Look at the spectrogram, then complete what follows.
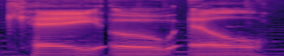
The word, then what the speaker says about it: Kolkata: The old name, or the current name for it is Kolkata, which is Kolkata.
